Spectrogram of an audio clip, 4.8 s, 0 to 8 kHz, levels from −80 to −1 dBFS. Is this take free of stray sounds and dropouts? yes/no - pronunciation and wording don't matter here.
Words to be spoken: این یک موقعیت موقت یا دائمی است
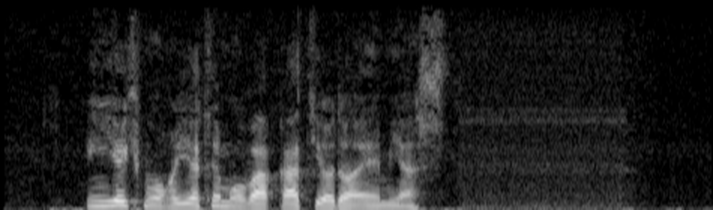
yes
